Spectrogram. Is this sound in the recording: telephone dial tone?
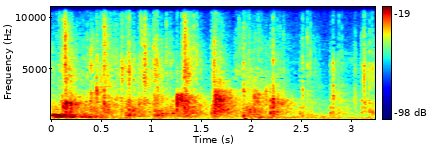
no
